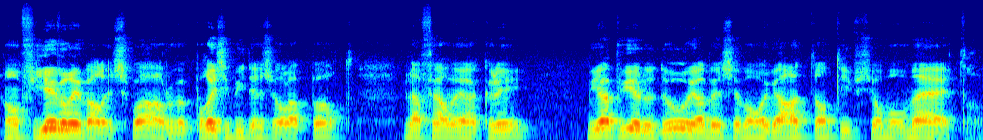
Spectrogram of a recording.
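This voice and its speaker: A man narrating a story in a measured, theatrical audiobook reading. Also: mid-range voice, fairly even intonation.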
